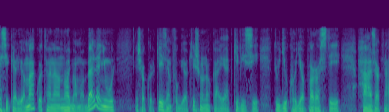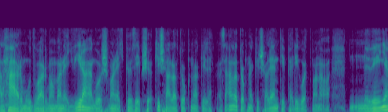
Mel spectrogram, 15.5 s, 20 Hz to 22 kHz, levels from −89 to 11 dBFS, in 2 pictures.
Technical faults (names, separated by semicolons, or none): none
